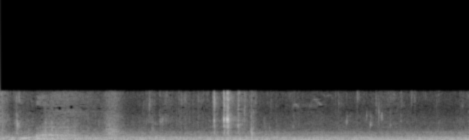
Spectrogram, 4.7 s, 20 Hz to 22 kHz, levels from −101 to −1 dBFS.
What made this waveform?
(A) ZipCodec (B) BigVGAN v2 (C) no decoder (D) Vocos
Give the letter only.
C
